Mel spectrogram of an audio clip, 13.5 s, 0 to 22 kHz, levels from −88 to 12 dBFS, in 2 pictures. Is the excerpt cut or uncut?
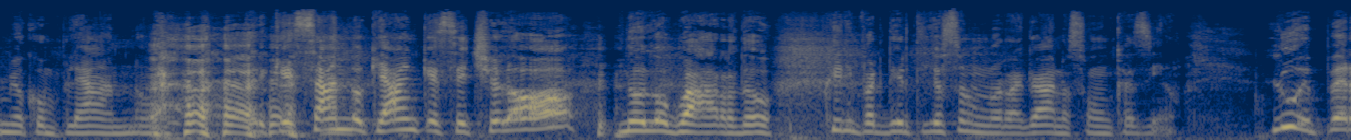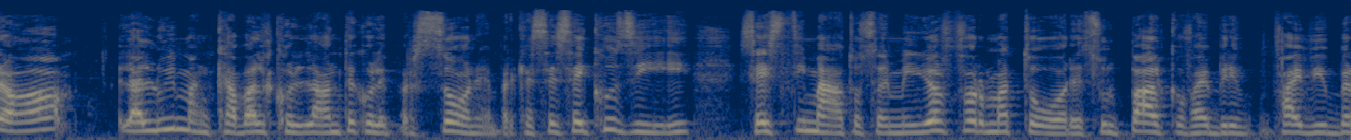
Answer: uncut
